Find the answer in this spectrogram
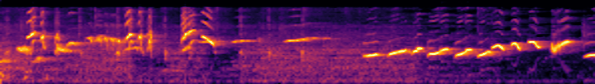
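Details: White-rumped shama song: varied sharp whistles and slurred notes at first, then a quick series of about a dozen short repeated chirping notes rising slightly in pitch.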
